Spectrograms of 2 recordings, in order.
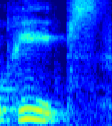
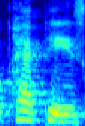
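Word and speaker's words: Pepys: we were seven and she called him Samuel Pepes because it's spelled that way pe e p ys of course we're trained no you pronounce it peeps and you know how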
